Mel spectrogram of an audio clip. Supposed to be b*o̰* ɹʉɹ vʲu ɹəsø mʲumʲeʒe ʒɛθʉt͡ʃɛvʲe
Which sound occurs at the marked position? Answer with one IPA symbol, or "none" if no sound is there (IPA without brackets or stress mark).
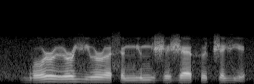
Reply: o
